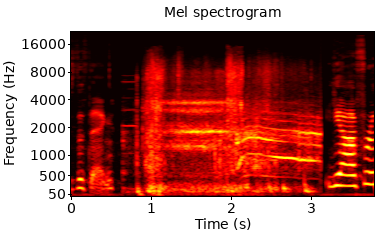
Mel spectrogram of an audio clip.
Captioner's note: screams of pain and horror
